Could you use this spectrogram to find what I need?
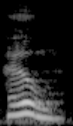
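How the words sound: The vowel glides from a central e-sound to u. "Kalau menurut British itu dibaca home"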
